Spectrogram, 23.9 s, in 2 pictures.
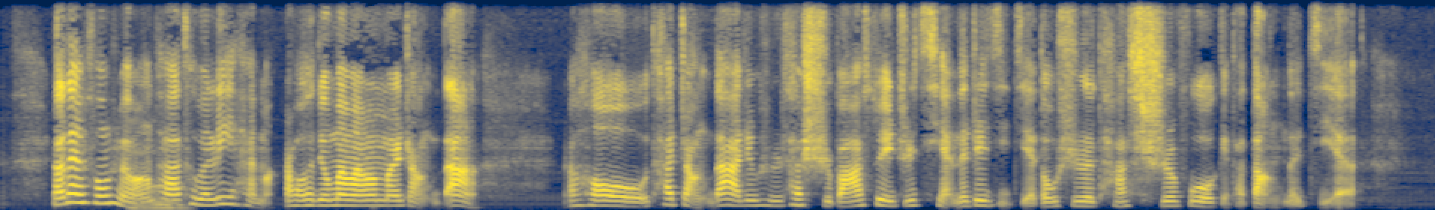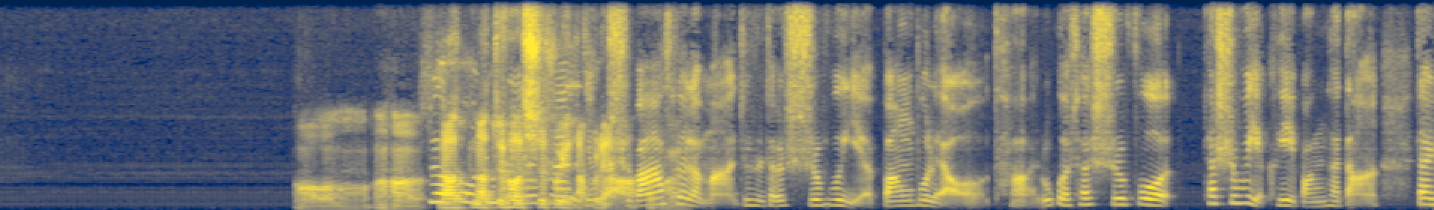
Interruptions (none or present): present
